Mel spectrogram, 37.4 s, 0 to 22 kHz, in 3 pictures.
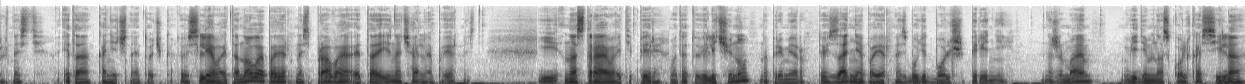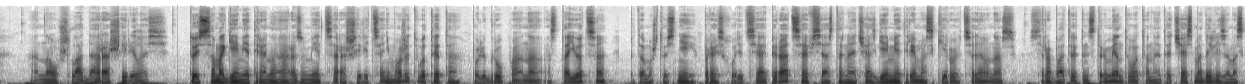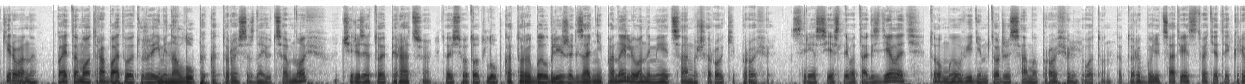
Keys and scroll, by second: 5.1 ctrl+z, 15.3 ctrl+z, 36.9 ctrl+z.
